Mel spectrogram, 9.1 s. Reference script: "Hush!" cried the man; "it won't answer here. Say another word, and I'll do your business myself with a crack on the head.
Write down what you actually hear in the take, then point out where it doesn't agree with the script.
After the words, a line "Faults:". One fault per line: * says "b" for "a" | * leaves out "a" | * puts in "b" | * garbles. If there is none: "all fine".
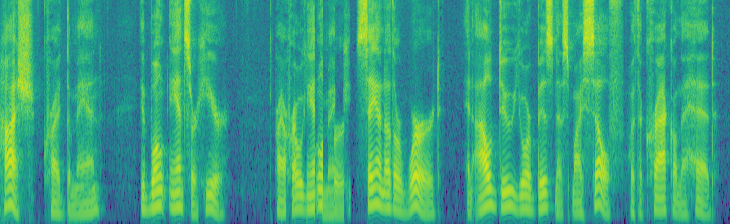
"Hush!" cried the man; "it won't answer here. [garbled] Say another word, and I'll do your business myself with a crack on the head.
Faults:
* garbles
